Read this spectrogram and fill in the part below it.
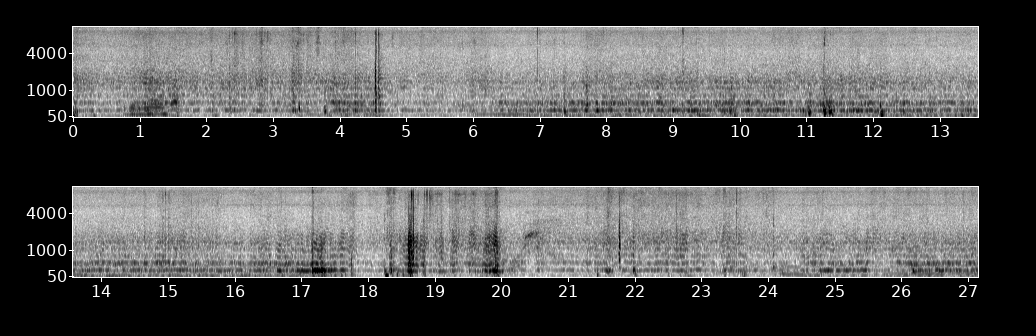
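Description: Honey bees buzzing at an open hive during a colony inspection, a continuous close droning hum with individual bees passing near, brief clunks of equipment; no voices.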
